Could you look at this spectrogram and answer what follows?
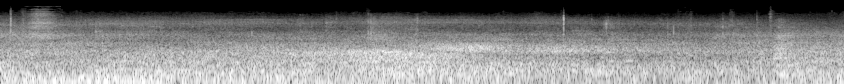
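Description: Steady rumble of distant road traffic, with a few faint ticks.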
